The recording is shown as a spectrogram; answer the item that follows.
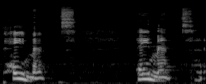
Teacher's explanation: the syllable is accented in the first syllable pay is our base word and it's also the first syllable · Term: accented syllable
